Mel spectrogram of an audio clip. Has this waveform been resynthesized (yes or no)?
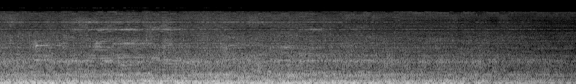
yes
